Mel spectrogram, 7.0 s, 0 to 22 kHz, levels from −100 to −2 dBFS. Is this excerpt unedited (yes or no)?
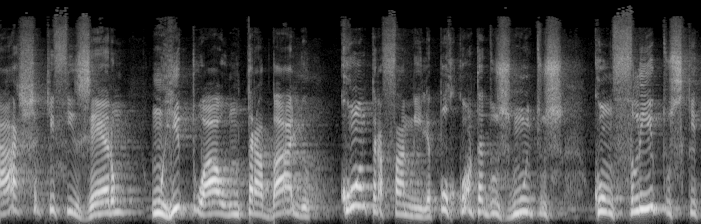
no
